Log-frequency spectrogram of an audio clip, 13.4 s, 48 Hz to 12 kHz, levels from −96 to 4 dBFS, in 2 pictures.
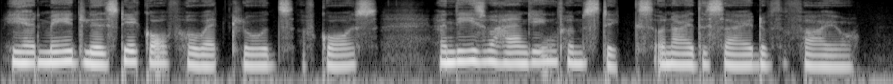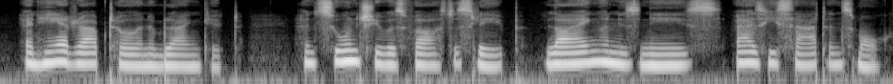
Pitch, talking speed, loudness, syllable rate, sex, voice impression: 180 Hz, 205 wpm, -19 LUFS, 4.9 syllables/s, female, feminine, slightly young, slightly relaxed, powerful, bright, soft, slightly muffled, slightly raspy, calm, reassuring, elegant, kind, modest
